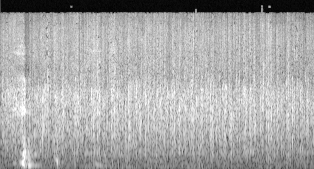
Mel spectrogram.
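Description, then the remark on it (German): Steady applause from a crowd, a dense, even patter of clapping that holds at a constant level for several seconds, with a brief louder burst near the start. “Hier ist Applaus.”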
